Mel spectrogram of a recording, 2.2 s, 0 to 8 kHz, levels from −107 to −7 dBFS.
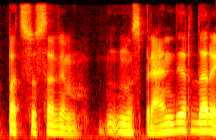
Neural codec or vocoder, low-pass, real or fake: none; 7.2 kHz; real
